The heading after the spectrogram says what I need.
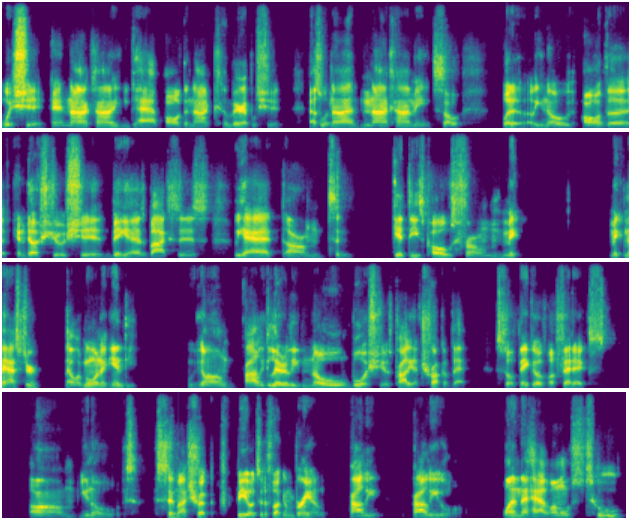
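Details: Adult man who says he stutters, is still sometimes a little insecure about it and years ago felt he had to hide it; stuttering.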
